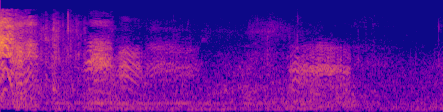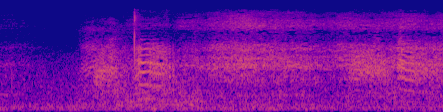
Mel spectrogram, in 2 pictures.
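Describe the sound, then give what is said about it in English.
Chickens give harsh, repeated cawing alarm calls at a hawk in uneven bursts, moderately loud, with no talking over them. “Hear that sound they're making? That caw, caw, caw. That's the sound they make when they see a hawk.”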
